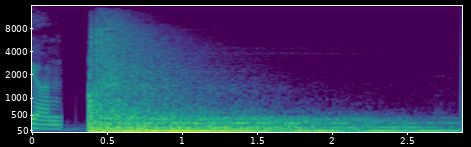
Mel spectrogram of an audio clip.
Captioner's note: Vine Boom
